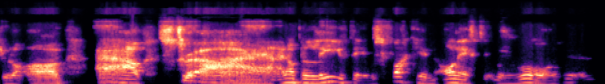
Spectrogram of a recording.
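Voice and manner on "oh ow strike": gritty, rough, creaky little growl in the throat. Retelling the other speaker's promo line: imitating a growl in the voice. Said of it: "that little growl you had in your voice".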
